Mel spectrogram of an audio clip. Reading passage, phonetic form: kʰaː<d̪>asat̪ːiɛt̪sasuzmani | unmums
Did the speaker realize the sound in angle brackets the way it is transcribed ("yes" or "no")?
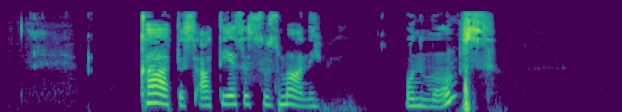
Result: no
